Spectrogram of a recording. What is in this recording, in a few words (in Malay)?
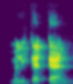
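"meligatkan", Malay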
